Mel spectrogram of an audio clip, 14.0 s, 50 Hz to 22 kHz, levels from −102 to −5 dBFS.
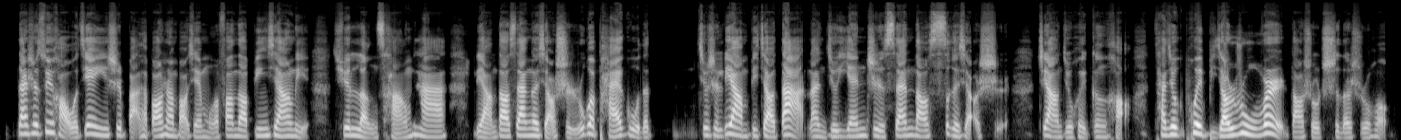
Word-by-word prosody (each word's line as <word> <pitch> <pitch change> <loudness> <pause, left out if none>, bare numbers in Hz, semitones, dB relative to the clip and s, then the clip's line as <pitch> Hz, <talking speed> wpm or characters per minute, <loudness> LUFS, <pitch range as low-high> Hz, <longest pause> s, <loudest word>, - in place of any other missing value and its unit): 但 235 0 +3
是 250 0 +1
最 275 +4 0
好 265 - +1
我 - - -2
建 235 -3 0
议 190 - -4
是 195 - -2
把 - - -2
它 - - -4
包 175 +1 +2
上 185 -2 0
保 - - -1
鲜 155 -2 -5
膜， 145 -1 -7
放 180 +3 -1
到 165 -2 +3
冰 190 +3 -5
箱 180 -3 +2
里， 165 - -8 0.2
去 205 - -1
冷 170 -10 0
藏 155 - -2
它 155 -3 +1 0.3
2 - - -1
到 175 -1 +5
3 195 +2 +3
个 190 - +2
小 - - 0
时。 - - -3
如 - - -4
果 - - +3
排 - - +1
骨 - - -4
的 - - -7 0.5
就 205 - -3
是 195 -2 -4
量 195 -2 +4
比 180 - -8
较 165 - +2
大， 210 +5 +5
那 170 +1 -1
你 155 - -11
就 165 - -5
腌 175 +2 -3
制 185 -3 -2
3 180 +3 +1
到 170 -3 +1
4 185 - -2
个 - - -3
小 - - -3
时， - - -6 0.3
这 - - -2
样 150 - +4
就 145 0 -7
会 145 -1 -6
更 155 +1 -9
好， - - -3 0.2
它 200 - 0
就 220 +1 +6
会 250 +4 +5
比 210 - -12
较 175 - +7
入 210 +2 +3
味 245 - +5
儿， 250 - +5
到 145 0 -3
时 145 - -10
候 135 - -4
吃 140 - -5
的 135 - -4
时 135 -1 -10
候。 170 - -8
180 Hz, 295 characters per minute, -23 LUFS, 160-200 Hz, 0.5 s, 较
